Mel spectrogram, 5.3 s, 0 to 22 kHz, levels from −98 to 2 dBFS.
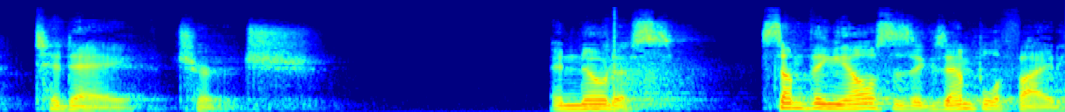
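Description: At 3.07 s the speech has a repeated buffer. Fresh audio arrived late, so the device replayed its last block once more. That block lasts about 1.5 ms, which fits a 64-sample buffer. A piece this short does not stutter. It is heard as a click or brief buzz.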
